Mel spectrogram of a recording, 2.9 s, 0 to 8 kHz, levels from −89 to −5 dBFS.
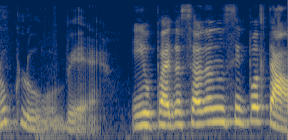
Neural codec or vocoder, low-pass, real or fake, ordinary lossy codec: none; 7.2 kHz; real; none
